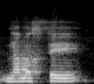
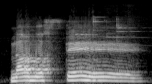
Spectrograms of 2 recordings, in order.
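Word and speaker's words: नमस्ते: So the word is Namas and then Te.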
